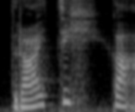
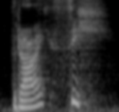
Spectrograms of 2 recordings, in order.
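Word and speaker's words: dreißig: 것을 볼 수 있습니다 그래서 30일 발음할 때는 드라이 찌 씨가 아니라 드라이 cc 라고 발음 해주셔야 합니다 그럼 10부터 9시까지 한번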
